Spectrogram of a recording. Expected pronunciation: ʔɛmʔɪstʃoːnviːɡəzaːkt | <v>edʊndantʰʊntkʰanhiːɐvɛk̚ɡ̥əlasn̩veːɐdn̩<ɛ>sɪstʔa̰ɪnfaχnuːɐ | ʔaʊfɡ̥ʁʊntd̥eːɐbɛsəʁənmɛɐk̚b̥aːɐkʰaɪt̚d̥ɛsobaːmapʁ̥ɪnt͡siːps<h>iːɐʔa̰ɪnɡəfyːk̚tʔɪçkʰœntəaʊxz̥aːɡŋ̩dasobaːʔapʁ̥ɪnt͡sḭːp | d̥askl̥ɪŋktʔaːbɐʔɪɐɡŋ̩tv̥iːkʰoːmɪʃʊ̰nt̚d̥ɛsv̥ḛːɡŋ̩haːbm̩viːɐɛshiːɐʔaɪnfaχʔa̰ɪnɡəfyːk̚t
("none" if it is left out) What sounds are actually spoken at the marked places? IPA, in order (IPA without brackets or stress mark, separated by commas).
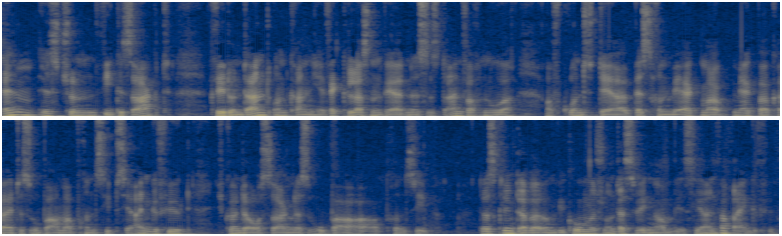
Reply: ʁ, ɛ, h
